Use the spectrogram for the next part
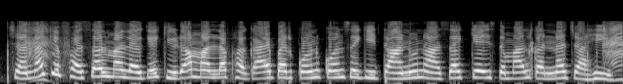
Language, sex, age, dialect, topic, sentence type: Chhattisgarhi, female, 25-30, Western/Budati/Khatahi, agriculture, question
